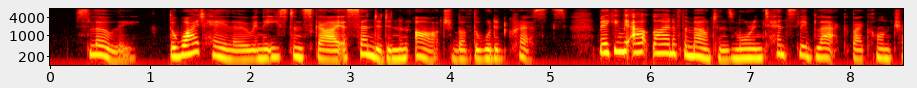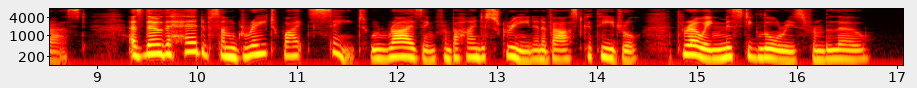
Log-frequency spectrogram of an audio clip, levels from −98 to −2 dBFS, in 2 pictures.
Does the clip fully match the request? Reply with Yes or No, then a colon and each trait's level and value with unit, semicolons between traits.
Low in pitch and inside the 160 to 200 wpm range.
No: medium, 185 Hz; average, 180 wpm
